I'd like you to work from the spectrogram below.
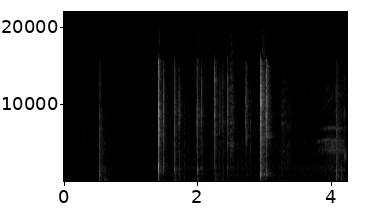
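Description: Scattered clicks and short bursts of computer keyboard typing with mouse clicks during a Lego building project on a computer, crisp and close against near silence, arriving in irregular clusters.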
